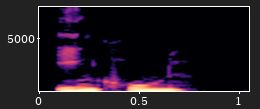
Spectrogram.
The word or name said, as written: enkrone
